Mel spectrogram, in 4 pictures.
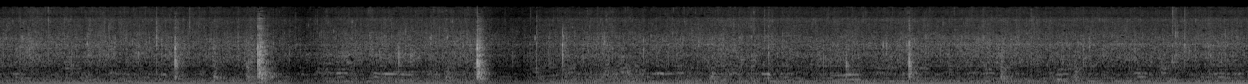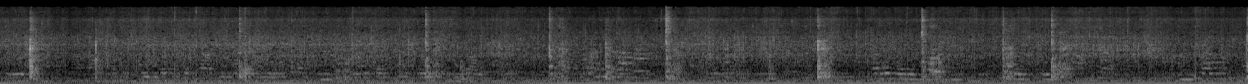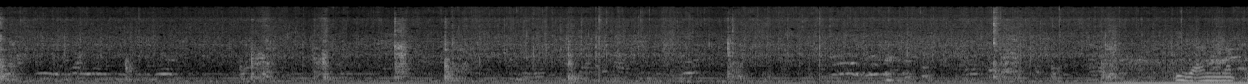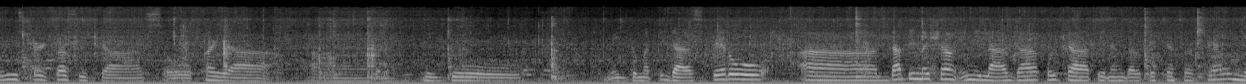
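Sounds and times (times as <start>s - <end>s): food sizzling in oil in a wok: 0.0s - 49.9s
metal spoon scraping a pan: 27.4s - 29.8s.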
